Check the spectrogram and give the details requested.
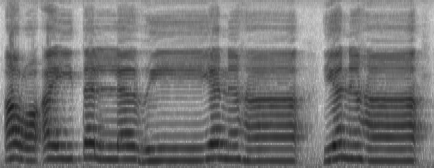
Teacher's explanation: یہاں پر نون کی آواز کو ظاہر کر کے پڑھیں گے کیونکہ نون ساکن کے بعد ہا ہے اور ہا حرف حلقی کے لیٹرز میں سے ہے، اس لیے · یا لین کا، بالکل کھینچ کر نہیں پڑھیں گے، ارأیت الذی، ذی کو کھینچیں گے کیونکہ یا مدہ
